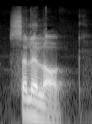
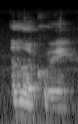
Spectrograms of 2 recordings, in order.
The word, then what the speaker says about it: soliloquy: And a divine soliloque, how to pronounce that word? Soliloque. I'm sorry. Don't know what that means even. Soliloquy.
